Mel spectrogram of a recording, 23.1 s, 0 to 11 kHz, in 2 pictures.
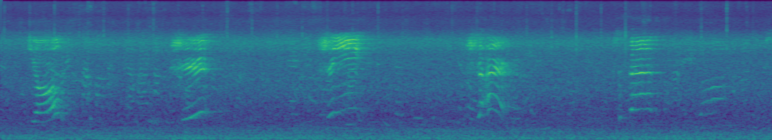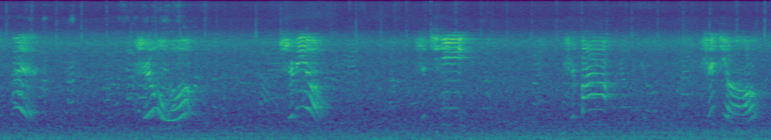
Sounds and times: elderly people are doing aerobics 0:00.0 - 0:23.1

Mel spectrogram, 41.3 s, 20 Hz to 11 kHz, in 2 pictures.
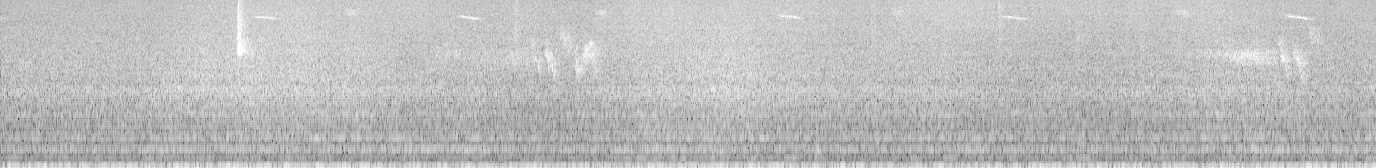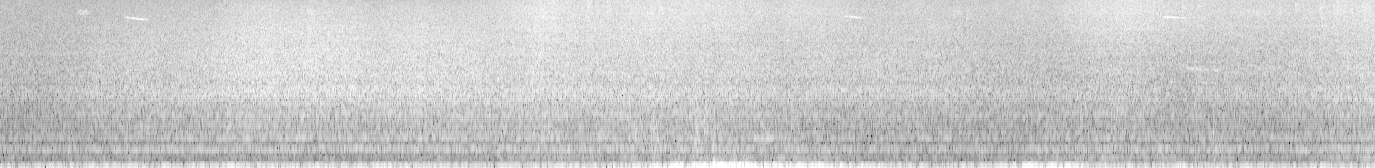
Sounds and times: song thrush 0:06.5 - 0:09.2
song thrush 0:17.9 - 0:19.9
windblast 0:27.5 - 0:41.2

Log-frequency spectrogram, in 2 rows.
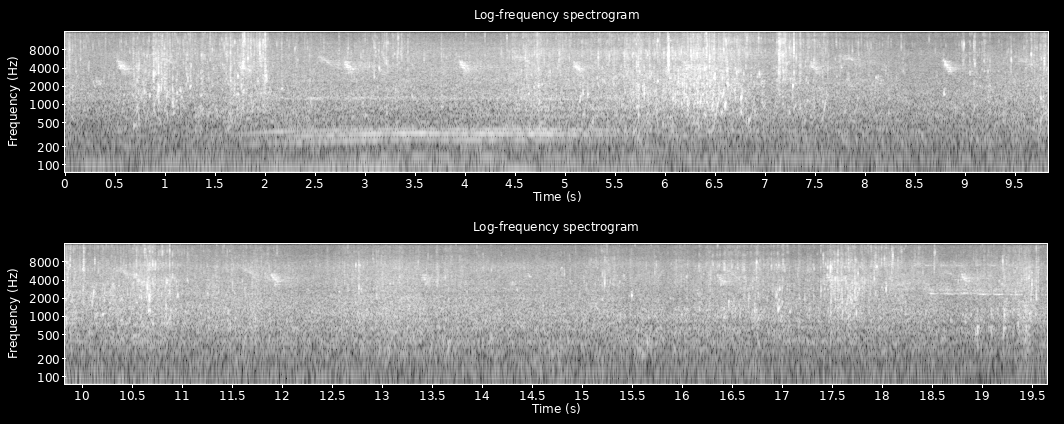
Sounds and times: Traffic Sound 0:00.0 - 0:08.3
Water sound 0:00.0 - 0:08.6

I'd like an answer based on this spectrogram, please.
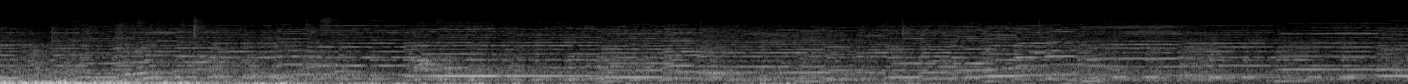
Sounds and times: The subway arrives and departs 0:00.0 - 0:09.4
People walk the stairs up and down 0:00.0 - 0:14.0
accordion player 0:00.0 - 0:14.0
group of young people who talks loudly 0:00.0 - 0:14.0

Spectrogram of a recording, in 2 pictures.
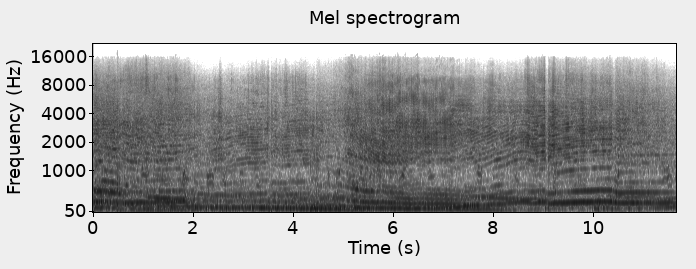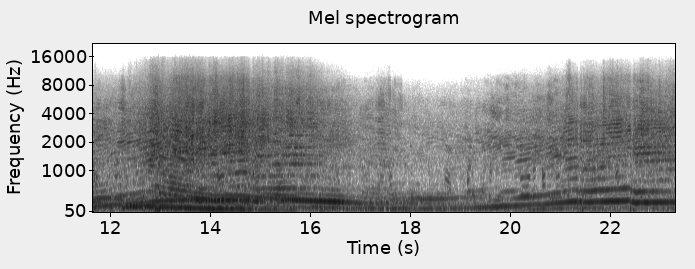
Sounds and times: motorcycle grand prix 0:00.0 - 0:23.3

